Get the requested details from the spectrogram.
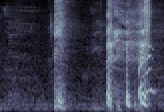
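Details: Two sharp, explosive bursts of air, the second longer and voiced, which someone afterwards calls fake; possibly a faked sneeze.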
